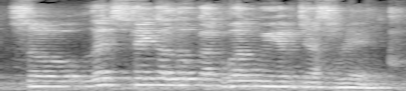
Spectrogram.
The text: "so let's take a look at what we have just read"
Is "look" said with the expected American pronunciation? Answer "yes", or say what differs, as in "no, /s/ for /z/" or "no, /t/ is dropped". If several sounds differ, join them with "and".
yes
